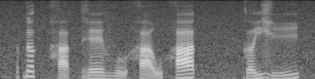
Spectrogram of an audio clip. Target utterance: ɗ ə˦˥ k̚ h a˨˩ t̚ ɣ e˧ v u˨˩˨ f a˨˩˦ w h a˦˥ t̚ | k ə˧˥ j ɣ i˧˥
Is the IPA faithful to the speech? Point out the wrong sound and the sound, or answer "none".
f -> h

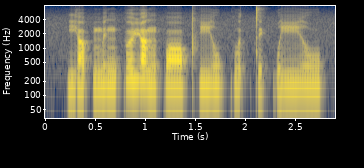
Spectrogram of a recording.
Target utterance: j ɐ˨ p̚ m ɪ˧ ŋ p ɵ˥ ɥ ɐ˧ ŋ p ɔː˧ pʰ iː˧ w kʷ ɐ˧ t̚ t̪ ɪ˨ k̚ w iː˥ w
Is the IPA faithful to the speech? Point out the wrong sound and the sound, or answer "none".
none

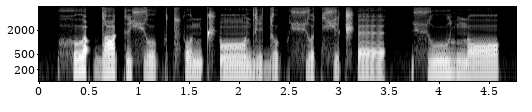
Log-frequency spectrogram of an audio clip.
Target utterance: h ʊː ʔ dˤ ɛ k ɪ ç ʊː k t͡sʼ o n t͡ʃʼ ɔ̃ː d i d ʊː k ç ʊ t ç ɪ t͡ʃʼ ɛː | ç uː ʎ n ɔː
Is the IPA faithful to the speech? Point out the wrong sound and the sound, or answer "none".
none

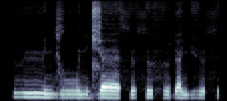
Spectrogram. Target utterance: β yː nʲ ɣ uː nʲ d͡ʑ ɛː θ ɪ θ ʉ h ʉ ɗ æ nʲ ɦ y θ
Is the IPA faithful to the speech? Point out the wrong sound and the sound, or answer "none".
ɪ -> y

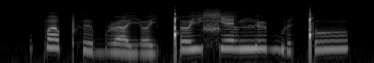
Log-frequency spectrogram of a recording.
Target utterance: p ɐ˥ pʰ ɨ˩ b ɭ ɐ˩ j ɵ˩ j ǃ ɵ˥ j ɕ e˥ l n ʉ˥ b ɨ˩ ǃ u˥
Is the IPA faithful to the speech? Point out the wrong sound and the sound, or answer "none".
none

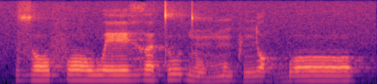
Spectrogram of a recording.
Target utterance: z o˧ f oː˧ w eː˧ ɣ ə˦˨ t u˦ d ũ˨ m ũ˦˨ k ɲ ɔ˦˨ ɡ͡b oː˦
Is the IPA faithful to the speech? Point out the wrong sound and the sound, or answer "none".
none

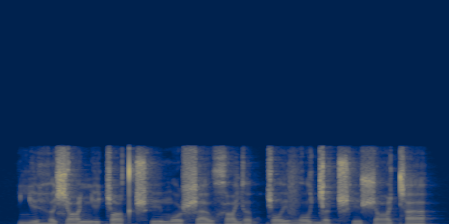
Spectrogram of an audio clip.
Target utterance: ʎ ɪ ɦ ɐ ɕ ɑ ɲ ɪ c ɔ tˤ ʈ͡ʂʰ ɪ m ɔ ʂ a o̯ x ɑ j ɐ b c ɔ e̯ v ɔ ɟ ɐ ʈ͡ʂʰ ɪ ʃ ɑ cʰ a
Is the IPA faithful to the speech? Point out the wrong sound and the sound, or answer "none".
none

